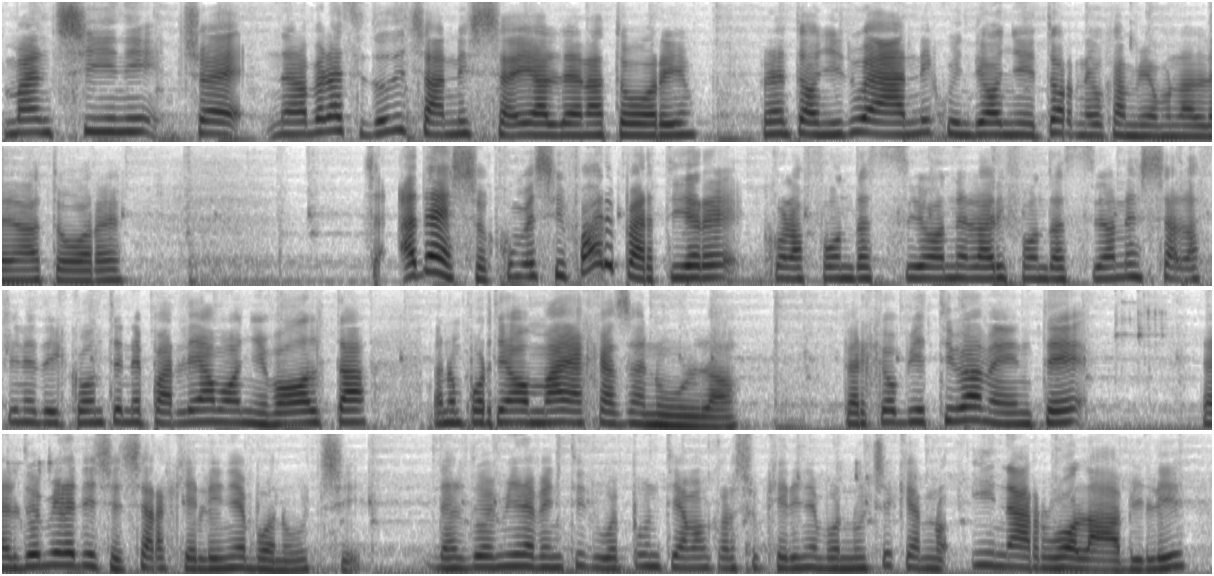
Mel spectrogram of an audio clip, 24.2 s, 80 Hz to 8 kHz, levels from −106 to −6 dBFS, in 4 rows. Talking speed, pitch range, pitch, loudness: 160 wpm, 175-205 Hz, 195 Hz, -29 LUFS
